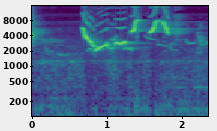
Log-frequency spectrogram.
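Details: Brief Oriental magpie-robin song used as a lure: after a quiet start, a loud descending whistled sweep, then two high looping whistles, over low background murmur.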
